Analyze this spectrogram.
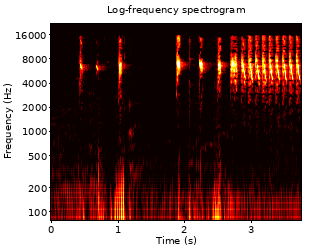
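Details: Common iora singing in the kleper style, used as a lure to get reluctant birds singing: several separate sharp high chips, then a fast, even trill of about a dozen notes in just over a second.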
